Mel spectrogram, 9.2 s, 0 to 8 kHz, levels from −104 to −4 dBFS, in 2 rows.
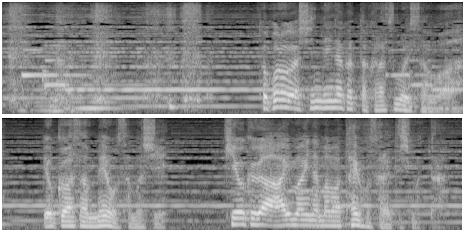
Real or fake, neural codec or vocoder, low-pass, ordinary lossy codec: real; none; none; none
